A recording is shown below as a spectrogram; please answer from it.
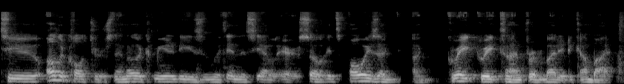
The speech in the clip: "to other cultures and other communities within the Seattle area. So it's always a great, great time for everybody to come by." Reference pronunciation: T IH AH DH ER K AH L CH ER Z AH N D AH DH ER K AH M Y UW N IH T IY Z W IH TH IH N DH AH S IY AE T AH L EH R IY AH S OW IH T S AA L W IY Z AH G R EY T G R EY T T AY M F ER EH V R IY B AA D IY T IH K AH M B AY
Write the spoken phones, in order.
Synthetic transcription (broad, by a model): T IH AH DH ER K AH L CH ER Z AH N AH DH ER K M Y UW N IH T IY Z W IH TH IH N DH AH S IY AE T L EH R IY AH S OW IH T S AA L W IY Z AH G R EY T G R EY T T AY M F ER EH V R IY B AA D IY T IH K AH M B AY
